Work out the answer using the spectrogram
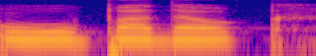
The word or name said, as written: úpadok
